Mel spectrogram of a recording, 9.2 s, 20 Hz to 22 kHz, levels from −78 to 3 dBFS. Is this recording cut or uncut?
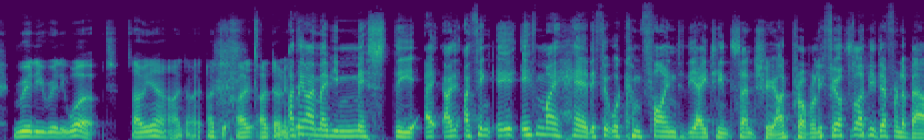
cut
